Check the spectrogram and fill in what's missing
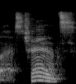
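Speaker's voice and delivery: theatrical, in-character stage whisper. Tossing a body off a cliff in character, whispering. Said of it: "I'll whisper".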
